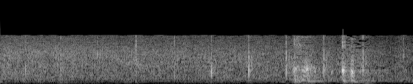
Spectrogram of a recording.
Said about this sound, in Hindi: इसलिए जोरदार ताली दादी जी के लिए।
